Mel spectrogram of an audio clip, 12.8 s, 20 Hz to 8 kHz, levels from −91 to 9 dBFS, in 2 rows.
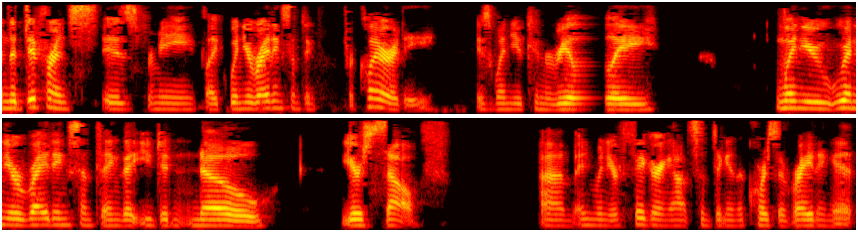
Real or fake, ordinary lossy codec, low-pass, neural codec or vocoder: real; MP3, 32 kbps; 7.2 kHz; none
